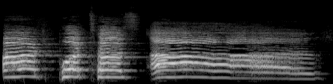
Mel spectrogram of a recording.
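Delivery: very slow high wail through laughter. Real, not acted. Vlogger howling the words through laughter, slow wail. Stretched cry while laughing.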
